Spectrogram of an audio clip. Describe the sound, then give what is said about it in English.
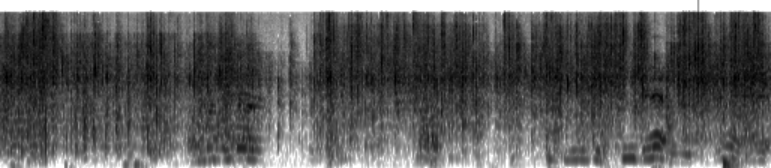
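Loud crinkling and tearing of paper packaging that runs almost continuously, with brief pauses, as a parcel is pulled open; voices talk faintly underneath. “So one of the one of the only good things happened this week is that we got this package. Um, here it is. So do the honor. I think I need scissors.”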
